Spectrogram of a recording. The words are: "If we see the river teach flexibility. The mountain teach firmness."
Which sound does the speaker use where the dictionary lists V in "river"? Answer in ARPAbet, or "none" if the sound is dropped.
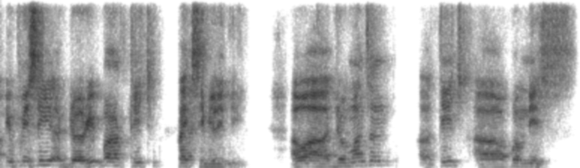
P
